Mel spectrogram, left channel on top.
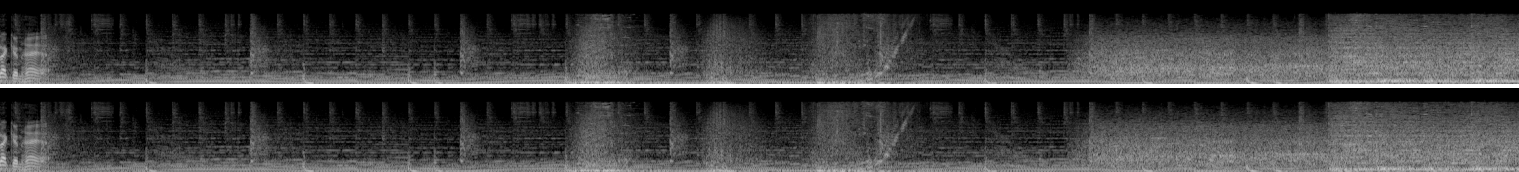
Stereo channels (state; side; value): normal; both; correlation 0.88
